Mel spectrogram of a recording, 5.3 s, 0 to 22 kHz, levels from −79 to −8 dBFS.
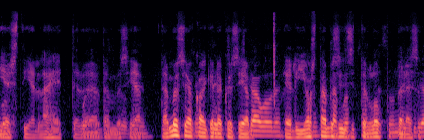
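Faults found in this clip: No findings in this call and media quality review.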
